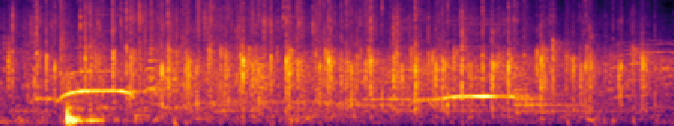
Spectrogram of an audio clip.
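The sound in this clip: Audience applause welcomes a speaker, a sea captain, to the stage at a talk. The dense, steady clapping stays moderately loud for the whole stretch.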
